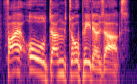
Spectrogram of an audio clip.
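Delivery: high-pitched captain's shout, moderately loud; shouted order. A narrator's reading. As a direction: call out an urgent battle command. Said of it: "Tegs shouted".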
